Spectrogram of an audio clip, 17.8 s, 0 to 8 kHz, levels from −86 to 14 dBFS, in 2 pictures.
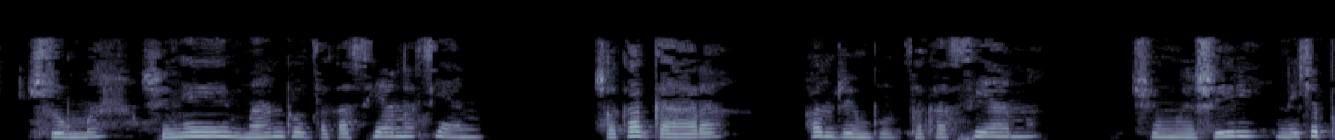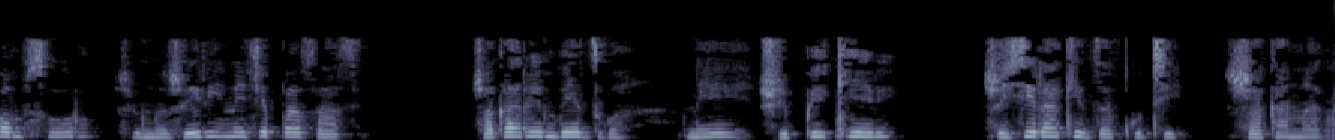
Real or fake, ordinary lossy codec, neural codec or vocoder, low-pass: fake; MP3, 24 kbps; codec, 16 kHz, 16 kbps, FreqCodec, larger model; 7.2 kHz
